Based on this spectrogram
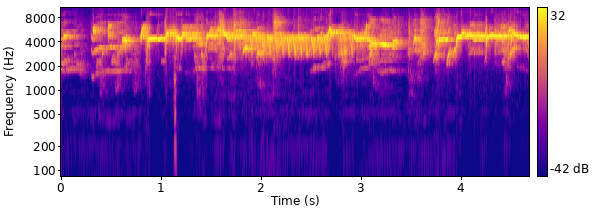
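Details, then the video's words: Male Atlantic canary in song on 27 October 2020: a bright, continuous high twittering with rapid rattling trills and clear whistled phrases. A brief sharp click is heard near the start, and the song carries on without pause. "Kanariengililtz Männchen am Singen."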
